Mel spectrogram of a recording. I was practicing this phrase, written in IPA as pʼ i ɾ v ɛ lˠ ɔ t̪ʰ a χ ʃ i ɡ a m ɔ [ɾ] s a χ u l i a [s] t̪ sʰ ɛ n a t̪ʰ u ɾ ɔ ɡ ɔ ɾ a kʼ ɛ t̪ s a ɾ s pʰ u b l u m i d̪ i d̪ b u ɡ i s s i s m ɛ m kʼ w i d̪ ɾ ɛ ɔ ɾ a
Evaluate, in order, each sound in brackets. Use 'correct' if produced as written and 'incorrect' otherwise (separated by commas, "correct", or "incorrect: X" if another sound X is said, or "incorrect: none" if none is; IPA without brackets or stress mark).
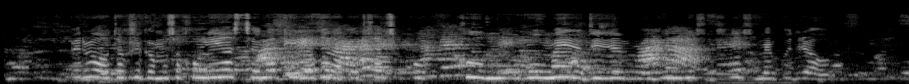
incorrect: none, correct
